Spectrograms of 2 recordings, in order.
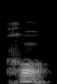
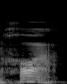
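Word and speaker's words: خ: Bunyikan saja kha, bukan khoa tapi kha.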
